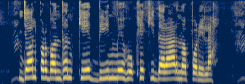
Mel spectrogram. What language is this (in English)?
Bhojpuri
